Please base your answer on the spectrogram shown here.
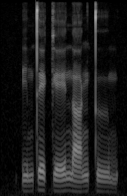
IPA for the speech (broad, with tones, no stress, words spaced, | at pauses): ʔi˩˧mt̪e˥˨ keː˩˧naː˩˧ŋ t̪ɯː˧˩m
